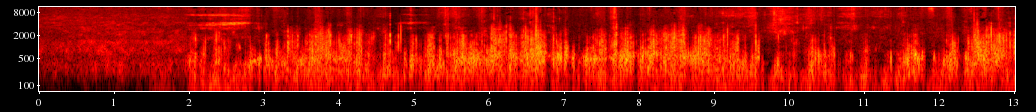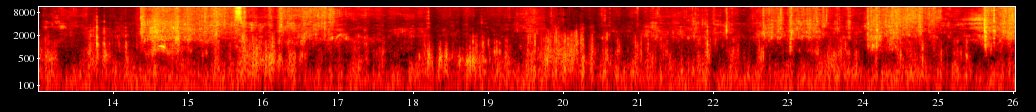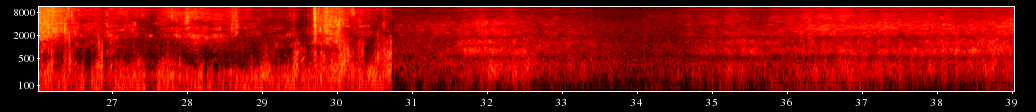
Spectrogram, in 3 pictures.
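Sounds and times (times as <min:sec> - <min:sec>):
wind buffeting microphone: 0:01.4 - 0:30.8
water splashing against boat hull: 0:13.7 - 0:17.3, 0:20.5 - 0:27.1
fish thrashing at the surface: 0:14.4 - 0:16.8.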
